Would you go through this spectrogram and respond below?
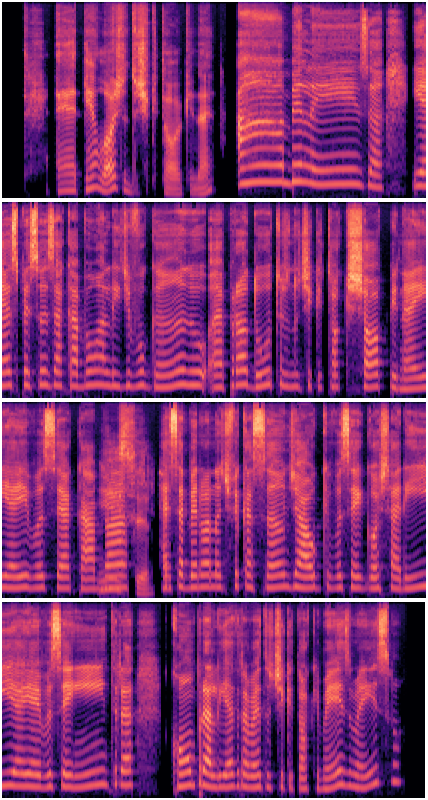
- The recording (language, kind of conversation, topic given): Portuguese, podcast, Como você organiza suas notificações e interrupções digitais?
- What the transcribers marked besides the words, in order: tapping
